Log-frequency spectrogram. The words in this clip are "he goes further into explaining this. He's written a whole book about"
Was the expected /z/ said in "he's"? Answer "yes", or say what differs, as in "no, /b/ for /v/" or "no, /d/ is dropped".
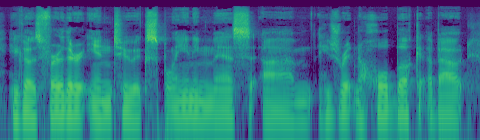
yes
